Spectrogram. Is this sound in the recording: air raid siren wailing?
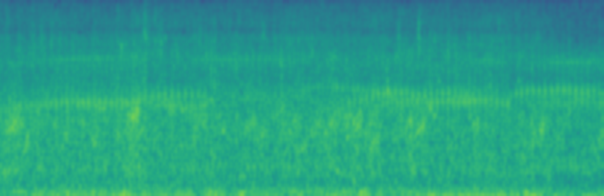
no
